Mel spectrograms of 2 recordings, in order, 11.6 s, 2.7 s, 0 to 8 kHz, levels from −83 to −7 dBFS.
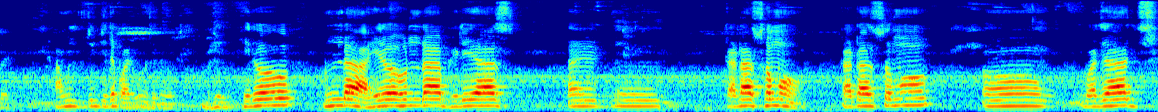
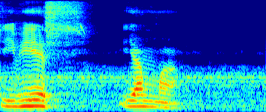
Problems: none marked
